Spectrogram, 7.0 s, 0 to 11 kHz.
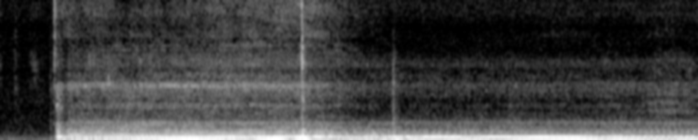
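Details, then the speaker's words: Fuel pump priming on a G3 Hemi-swapped Pace Car after new Teflon/PTFE AN6 fuel lines, filter/regulator and aftermarket rails; steady, even hum holding without surging as pressure builds to about 60 psi during leak check; normal priming. "And also checking for leak because now this is finally all plugged up and under pressure. So, I have to leave it on for a little while and check for leaks."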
